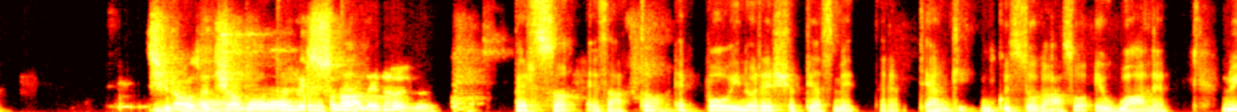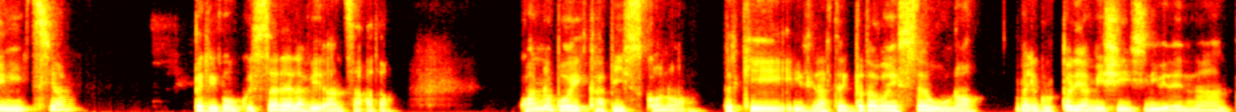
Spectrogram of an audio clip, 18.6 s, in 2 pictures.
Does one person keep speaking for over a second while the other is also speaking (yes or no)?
yes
